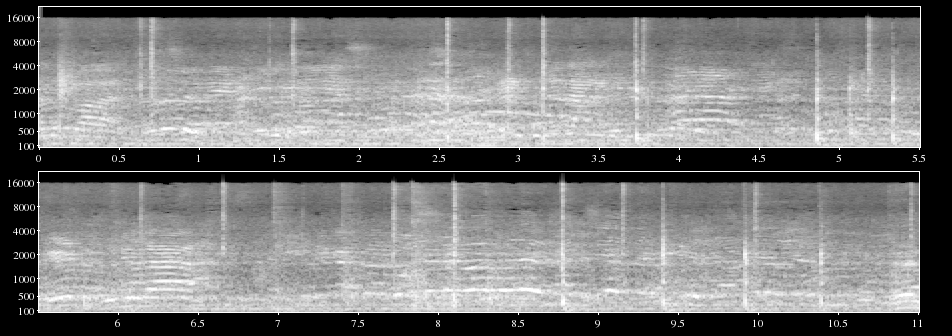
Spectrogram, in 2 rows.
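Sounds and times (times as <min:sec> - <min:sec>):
cleaver chopping meat on wood: 0:02.4 - 0:04.0, 0:04.8 - 0:06.8, 0:07.6 - 0:11.0.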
